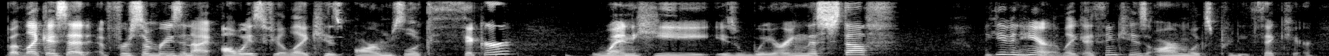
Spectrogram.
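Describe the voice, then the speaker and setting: A woman giving casual, rambling fan commentary on cartoon costume design, informal and thinking out loud. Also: medium pitch, animated, moderate pace.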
